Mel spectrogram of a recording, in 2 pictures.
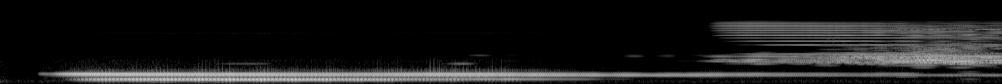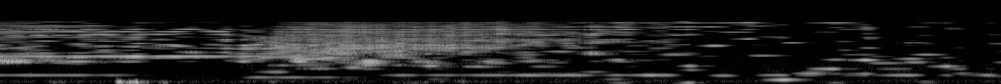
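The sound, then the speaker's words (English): Electronic tones from the Labrador, a device invented by Dr. Vaz that converts odors of chemicals found in human decomposition into sounds, in the key of C: steady low sustained drones give way to a dense, shifting cluster of higher warbling, beeping synthetic tones, with occasional low thumps and no speech. “Vaz invented a device called the Labrador that can turn odors derived from chemicals found in human decomposition and convert those into sounds.”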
